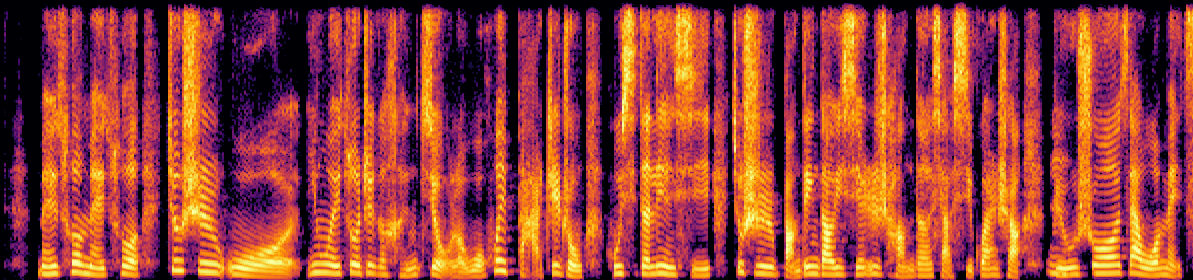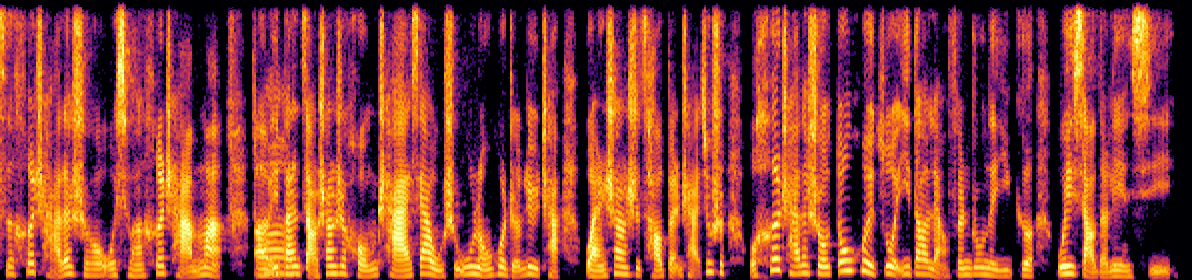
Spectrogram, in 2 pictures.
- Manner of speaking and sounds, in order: tapping
- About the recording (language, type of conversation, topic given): Chinese, podcast, 简单说说正念呼吸练习怎么做？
